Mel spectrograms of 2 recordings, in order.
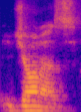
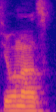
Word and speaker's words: Jonas: Jonas, is it Jonas or Jonas? How do you pronounce it? Yeah, in German it's Jonas, but Jonas is also fine.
